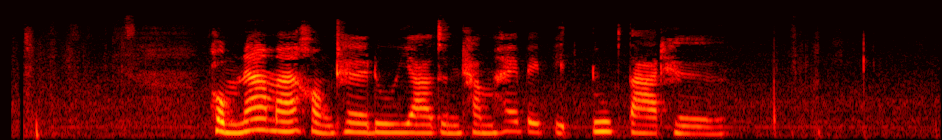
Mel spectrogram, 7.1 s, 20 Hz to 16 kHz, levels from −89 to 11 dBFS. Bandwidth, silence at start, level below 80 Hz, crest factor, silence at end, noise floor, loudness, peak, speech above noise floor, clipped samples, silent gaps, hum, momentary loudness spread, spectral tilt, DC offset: 9.6 kHz; 0.2 s; -86 dBFS; 24 dB; 1.65 s; -63 dBFS; -31 LUFS; -10 dBFS; 32 dB; under 0.1%; none; none; 22 LU; -4.5 dB/octave; under 0.1%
